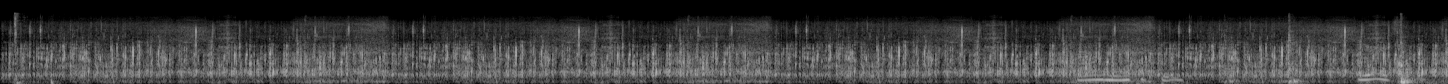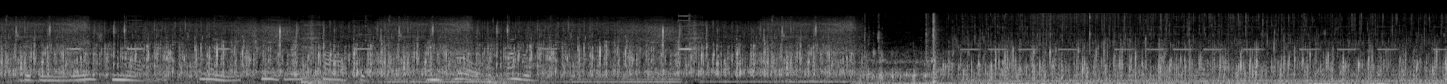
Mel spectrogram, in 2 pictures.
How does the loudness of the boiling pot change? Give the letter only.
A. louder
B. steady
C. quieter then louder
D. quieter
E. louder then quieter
B.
